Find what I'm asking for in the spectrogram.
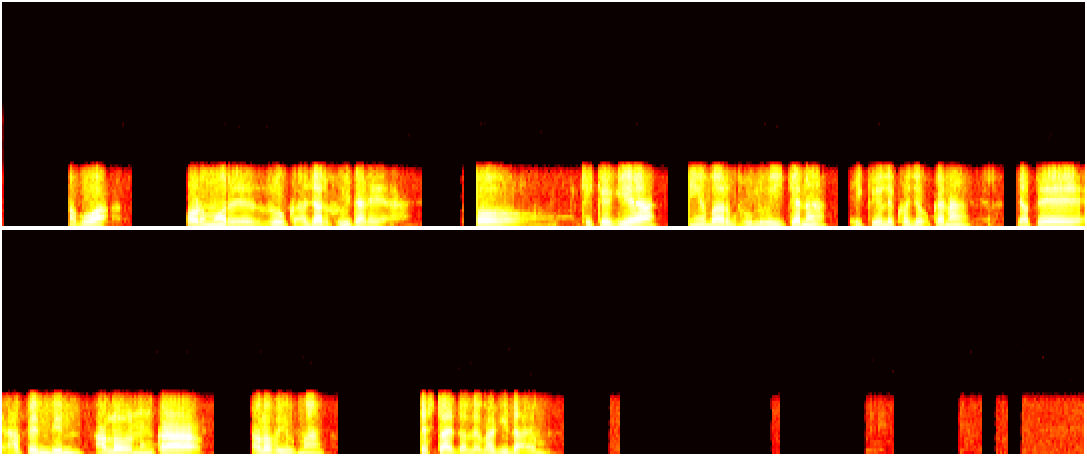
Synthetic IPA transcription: abɔwaʔ | hɔɽmɔɾɛɾuɡa̰d͡ʒaɾhujd̪aɽɛja̰ʔa | t̪ɔ | ʈʰikɛɡɛja | nijɛbaɾbʱulɦujkana | ḭkəlɛkʰɔd͡ʒɔʔkana | d͡ʒat̪ɛhapɛnd̪inalɔnɔŋka | a̰lɔɦujuʔma | d͡ʒɛsʈajd̪alɛbʱaɡid̪a̰ʔɛm

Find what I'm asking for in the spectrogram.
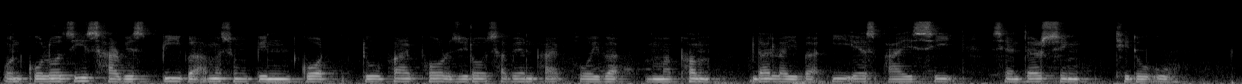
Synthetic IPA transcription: oŋkolod͡ʒisaɾbispibɐɐ̰mɐsuŋpinkotː | upʰajb̚pʰːoɾziɾosebenpʰajb̚ojbɐmɐpʰɐmdɐlɐjbɐiesajsisentɐɾsiŋtʰidoʔu

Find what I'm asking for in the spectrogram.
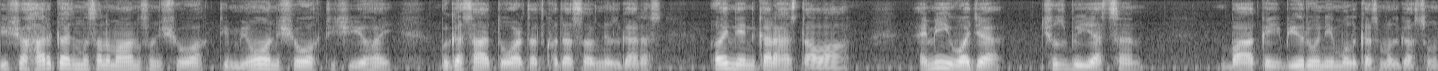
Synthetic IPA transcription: jiʃʰuhɐɾkɐsmusɐlmaːnsunʃoːɐkt̪imjoːnʃoːɐkt̪it͡ʃʰijuɦɐjbɨɡɐsʰaːt̪oːɐɾt̪ɐt̪kʰɐd̪ɐsɐbnuzɡɐɾɐs | ənʲd̪enʲd̪ʲkɐɾɐɦɐst̪ɐʋaːm | ɐmiːʋɐd͡ʒɐ | t͡ʃʰuzbɨjɐt̪t͡sʰɐn | baːkɐjbiːɾoːnimulkɐsmɐzɡɐsun

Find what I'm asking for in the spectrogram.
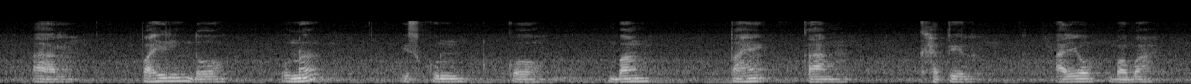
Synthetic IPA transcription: aɾ | pəɦild̪ɔ | unəʔ | iskul | kɔ | baŋ | t̪aɦɛ̃ʔ | kan | kʰat̪iɾ | ajɔbaba

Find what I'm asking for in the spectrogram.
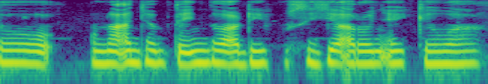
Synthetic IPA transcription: ɔ | unaaɲd͡ʒamt̪ɛind̪ɔadipusid͡ʒaʔɾɔɲaikəwa

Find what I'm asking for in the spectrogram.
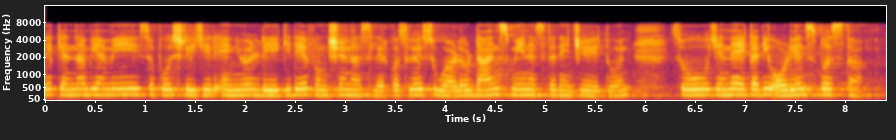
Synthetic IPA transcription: ekɛnːabʱiːamisəposʈed͡ʑiɾɛnjuəlɖekiːt̪efə̃ŋkɕənəslaɾkəslɔsuʋaɭoɖãnsmenəst̪at̪jãɲt͡ɕejet̪uːn | sɔd͡ʑɛnːaekad̪iːʔɔɽijənsbəst̪a

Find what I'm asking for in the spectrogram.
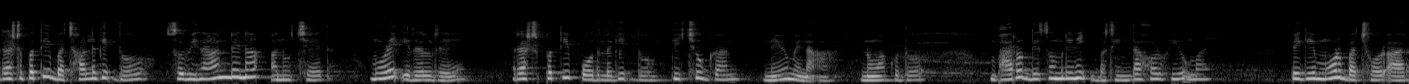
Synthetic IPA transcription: ɾasʈəpət̪ibat͡ʃʰawləɡit̪̚d̪ɔsəbʱid̪ʱanɾɛnaʔənut͡ʃʰɛd̪ | mɔɽɛʔiɾəlɾɛ | ɾasʈə̥pət̪ipɔd̪ləɡit̪̚ˀd̪ɔkikt͡ʃʰuɡanːɛwmɛna̰ʔa | nɔwakɔd̪ɔ | bʱaɾɔt̪̚d̪isɔmɾinic̚bəsind̪ahɔɽhujuʔmaj | pɛɡɛmɔɽbat͡ʃʰɔɾʔaɾ

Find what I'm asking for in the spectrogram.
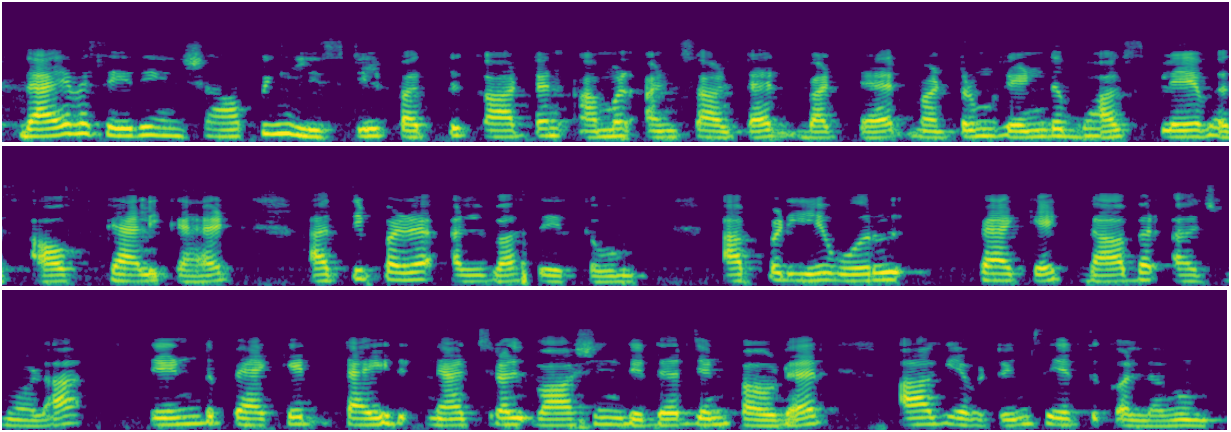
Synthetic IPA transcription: d̪ɐjɐʋɐsɛjðɐɪnʃaːpːɪŋɡlɪsʈɪlpɐt̪ːɯkaːʈːɐnɐmɯɭʔɐɳsaːlʈɐɾbɐʈːɐɾmɐʈrɯmɾɛɳɖɯbaːkspleːʋɐsaːfkaːlɪkaːʈɐt̪ːɪpːɐɻɐʔɐlʋaːseːɾkɐʋɯm | ʔɐpːɐɽɪjeːɔɾɯ | paːkeːʈ̚ɖaːbɐɾɐd͡ʒmoːlaː | ɾɛɳɖɯpaːkeːʈ̚ʈːɐɪɖnaːt͡ʃːʊɾɐlʋaːʂɪŋɡɖɪʈɐɾd͡ʒɐɳʈ̚pɐʋɯɽɐɾ | ʔaːɣɪjɐʋɐʈrɐjɯmseːɾt̪ɯkːɔɭːɐʋɯm

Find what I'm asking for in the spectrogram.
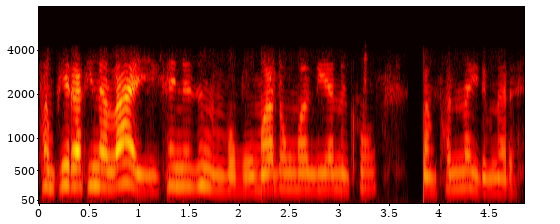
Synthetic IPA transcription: pʰaŋpʰeɾakʰinalajikʰajnɯzɯŋbɔbɔmadɔŋmaɡɯjanɯkʰɯw | laŋpʰanːajɾɯbnaɾɯ

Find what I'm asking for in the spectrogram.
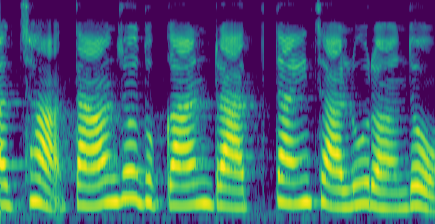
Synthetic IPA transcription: ɐtːɕʰat̪ːd͡ʑod̪ʊkaːnɾaːt̪t̪aːĩt͡ɕaːluɾɐɦə̃nd̪oː

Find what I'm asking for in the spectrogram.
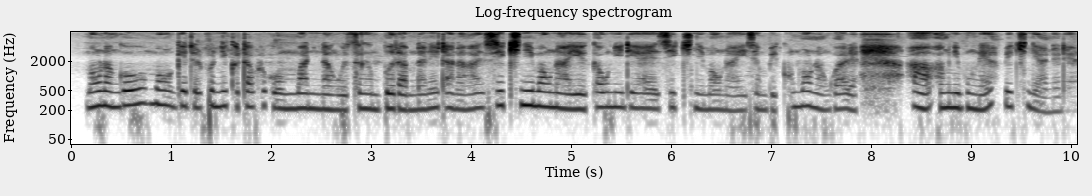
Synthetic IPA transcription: mawnaŋɡɔmaɡedeɾpʰɯnikʰɯtʰapɾɯkʰɔmanːaŋbɯzɯŋbɯɾamnanetʰanaŋazikʰinimawnaajɯkawnidehajzikʰinimawnajzɯŋbekʰunmawnaŋɡoaɾe | aŋnibuŋnebekʰinianɯde

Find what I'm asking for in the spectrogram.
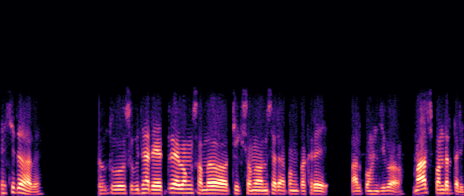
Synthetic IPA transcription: ɦesit̪ɔbʱabe | ewʈusubid̪ʱaɾeʈɾeːβɔŋsɔmɔjɔʈʰiksɔmɔjɔɔnusaɾeapɔnpakʰaɾe | malpɔɦɔ̃ɲt͡ʃibɔmaɾt͡ʃpɔnd̪ɾɔt̪aɾik

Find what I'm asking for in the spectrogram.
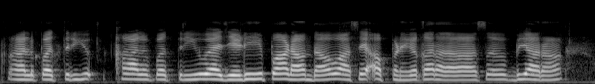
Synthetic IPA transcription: kʰalpət̪ɾi | kʰaːlpət̪ɾiːoːɛːd͡ʒeːɽiːpaːɽaːʊ̃nd̪aːoːaːseːʔapneːkakəɾãsbəd͡ʒaːɾãː

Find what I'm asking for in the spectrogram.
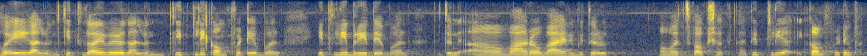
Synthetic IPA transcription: ɦəiɡʱaluːnkit̪lɔjʋeɭɡʱaluːnit̪liːkəmfəɾʈebəl | it̪liːbɾid̪ebəlt̪ət̪unʋaɾobaeɾbʱit̪əɾ | ʋət͡spakuɕəkt̪at̪it̪liːkəmfəʈebəl

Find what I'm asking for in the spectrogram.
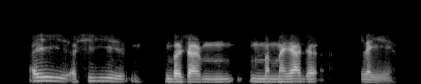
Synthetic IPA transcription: ɐjɐ̰siɡi | bɐzaɾmmɐjadɐ | lɐje

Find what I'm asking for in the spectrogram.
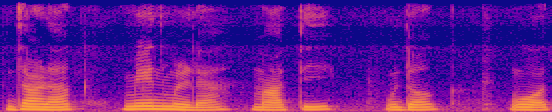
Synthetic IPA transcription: d͡zaɭak | menm̤əljamat̪i | ud̪ək | ʋɔt̪

